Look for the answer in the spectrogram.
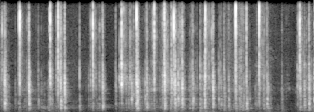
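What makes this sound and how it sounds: A mint-green, typewriter-style mechanical keyboard with round plastic keycaps is typed on with long nails and fingertips. Rapid, uneven streams of sharp, bright plastic clicks and clacks follow one another, each dying away almost instantly, with almost no low end beneath them.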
